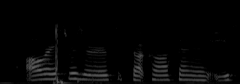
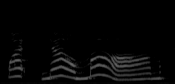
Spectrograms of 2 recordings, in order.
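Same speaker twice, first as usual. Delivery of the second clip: drawn-out, higher whiny protest; wailing; 5 semitones higher, much slower than usual. A narrator's reading. Kid objecting to Mom about his brother, wailing. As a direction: whine it in mock dismay, swooping up on the words. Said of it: "you wail".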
